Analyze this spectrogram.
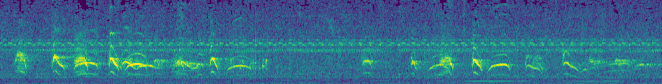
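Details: Plush-crested jays, a flock feeding near Arapongas, Paraná, Brazil; bursts of arched, chirping and whistled notes overlapping from several birds, two busy bouts split by a brief lull, over a steady low background hum.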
